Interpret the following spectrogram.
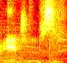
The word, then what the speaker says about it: Aegis: that her name is based off of is pronounced e-juice or Aid yeah Aegis e-e-j-i-s-s so we bring I think and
